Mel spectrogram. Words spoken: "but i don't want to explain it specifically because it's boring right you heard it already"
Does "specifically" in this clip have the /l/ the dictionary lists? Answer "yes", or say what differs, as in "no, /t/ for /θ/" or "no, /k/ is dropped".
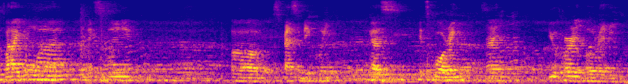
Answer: no, /w/ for /l/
